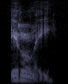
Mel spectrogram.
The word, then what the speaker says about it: Italy: in Ted or Italian a te in the middle of a staircase is pronounced as D Betty Italy whereas a t at the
